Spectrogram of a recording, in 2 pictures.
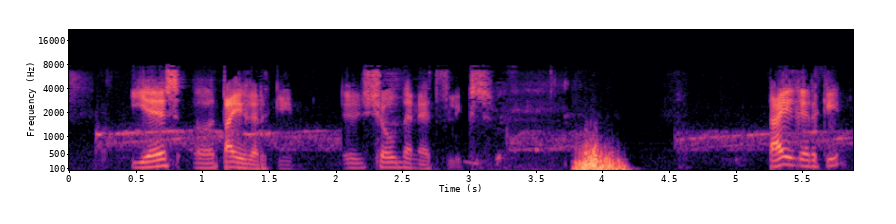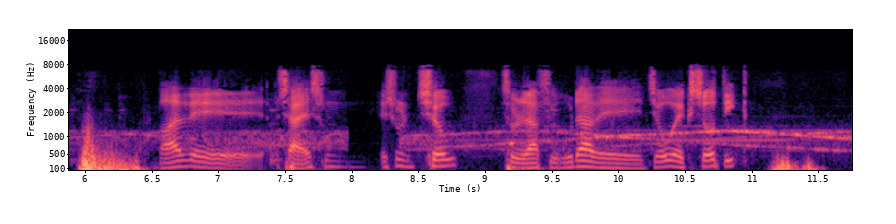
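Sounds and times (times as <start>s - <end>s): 
speech: 0.0s - 3.9s, 5.2s - 6.0s, 6.6s - 11.4s
police convoy sirens wailing outside: 0.5s - 2.6s, 5.3s - 11.7s.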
